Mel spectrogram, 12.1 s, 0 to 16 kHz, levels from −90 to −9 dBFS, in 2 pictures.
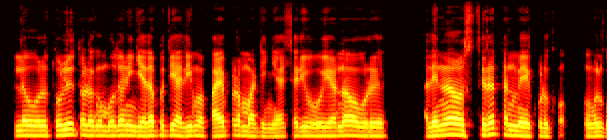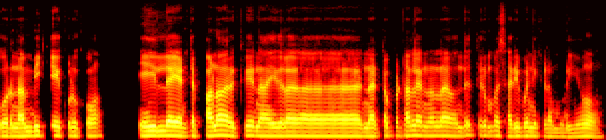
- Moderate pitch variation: No, narrow, 2.1 semitones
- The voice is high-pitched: No, low, 120 Hz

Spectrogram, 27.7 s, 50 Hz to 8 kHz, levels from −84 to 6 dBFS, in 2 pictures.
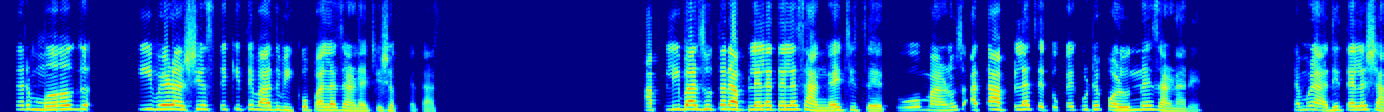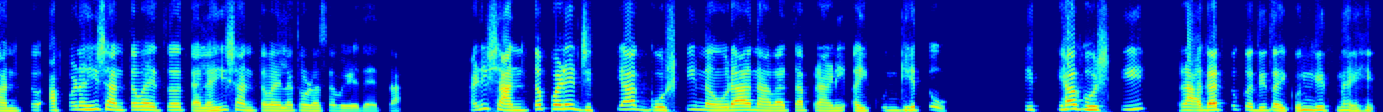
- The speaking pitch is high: Yes, high, 225 Hz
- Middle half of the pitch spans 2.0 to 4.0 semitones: No, average, 4.5 semitones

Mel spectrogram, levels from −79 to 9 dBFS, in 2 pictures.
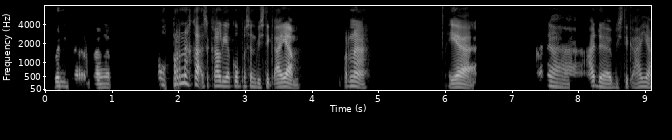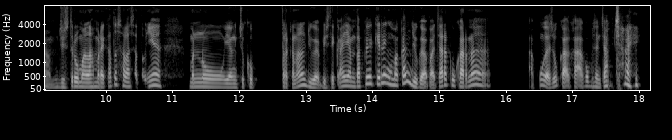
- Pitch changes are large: Yes, wide, 5.9 semitones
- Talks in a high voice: No, medium, 155 Hz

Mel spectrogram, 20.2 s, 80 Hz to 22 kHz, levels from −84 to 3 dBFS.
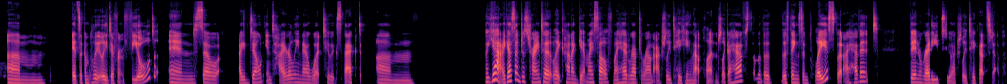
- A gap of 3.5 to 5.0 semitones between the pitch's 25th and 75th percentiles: No, average, 3.0 semitones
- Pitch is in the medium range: Yes, medium, 160 Hz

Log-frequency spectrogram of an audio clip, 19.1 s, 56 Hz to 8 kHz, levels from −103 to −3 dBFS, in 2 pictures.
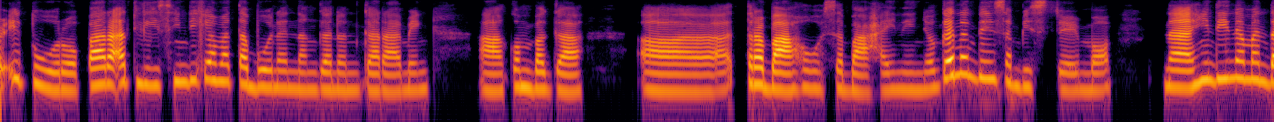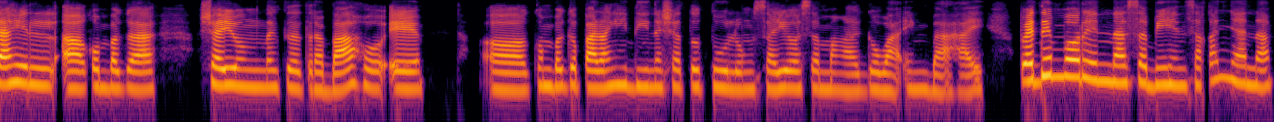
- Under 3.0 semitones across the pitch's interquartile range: No, average, 3.7 semitones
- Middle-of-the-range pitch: No, high, 230 Hz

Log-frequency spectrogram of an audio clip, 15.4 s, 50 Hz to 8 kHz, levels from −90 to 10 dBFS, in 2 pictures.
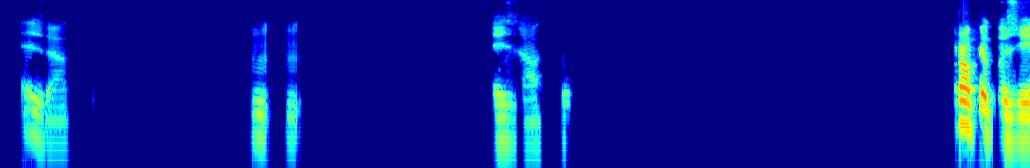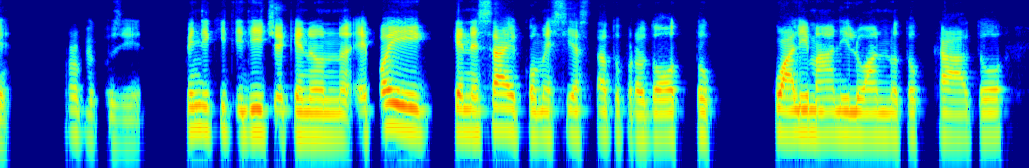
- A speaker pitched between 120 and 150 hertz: Yes, low, 135 Hz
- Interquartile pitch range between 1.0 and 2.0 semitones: Yes, narrow, 1.7 semitones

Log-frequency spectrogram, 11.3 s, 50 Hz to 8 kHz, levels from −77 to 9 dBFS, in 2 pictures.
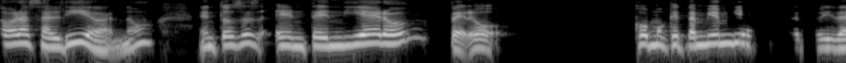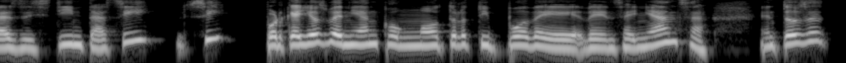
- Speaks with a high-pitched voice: Yes, high, 220 Hz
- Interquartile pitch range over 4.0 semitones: Yes, average, 4.4 semitones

